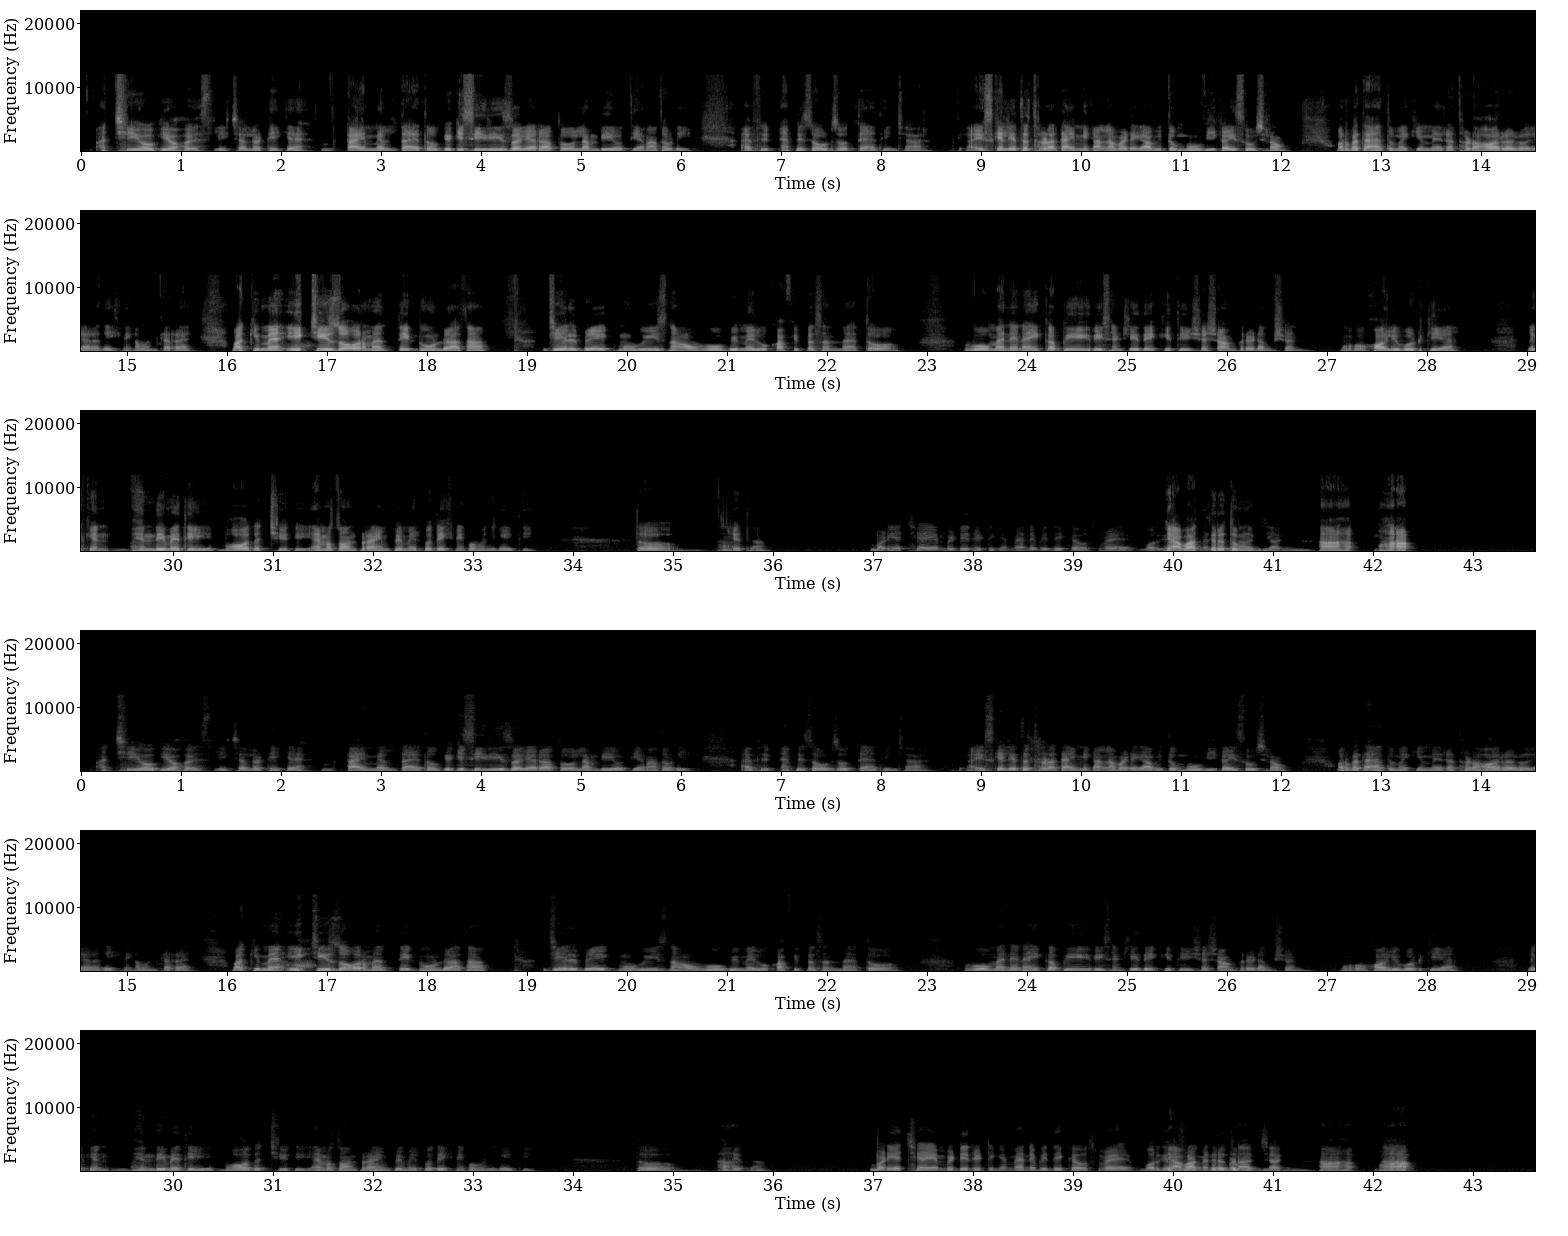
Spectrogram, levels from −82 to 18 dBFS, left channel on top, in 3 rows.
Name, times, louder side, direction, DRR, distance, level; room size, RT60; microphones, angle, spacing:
voice 1, 0.1-8.5 8.8-18.6 18.9-22.7 23.0-26.8 27.1-28.3 29.0-33.6 34.6-35.1 35.4-35.9 39.9-41.0 41.5-41.8 42.1-42.3, left 6 dB, 65° left, 0.4 m, -32 dB
voice 2, 16.4-16.9 29.4-29.6 35.4-35.7 37.0-41.1 42.1-42.3, right 6 dB, 50° right, 0.3 m, -40 dB
3.4 x 2.8 x 3.7 m
head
